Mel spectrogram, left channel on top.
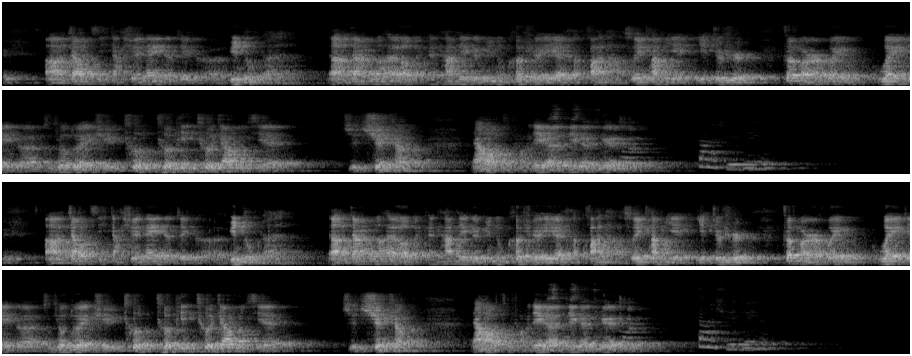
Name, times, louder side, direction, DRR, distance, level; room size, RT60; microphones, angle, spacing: voice 1, 0.0-2.8 3.2-11.9 12.5-15.2, right 2 dB, 30° right, -7 dB, 4.5 m, -27 dB
voice 2, 13.8-14.2 14.5-15.5 16.0-16.7, equal, 75° right, -2 dB, 5.0 m, -36 dB
21.5 x 7.5 x 5.3 m, 1.1 s
head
